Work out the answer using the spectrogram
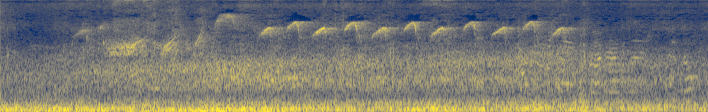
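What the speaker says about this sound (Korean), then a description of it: "새소리도 들리고 좋죠." A series of short, high bird chirps repeats faintly over a loud, rumbling wind-like background, with no clear talk.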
